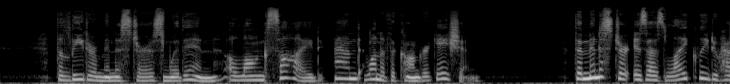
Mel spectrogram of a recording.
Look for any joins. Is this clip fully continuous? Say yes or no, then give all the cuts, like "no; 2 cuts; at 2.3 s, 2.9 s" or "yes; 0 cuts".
no; 2 cuts; at 1.6 s, 3.6 s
